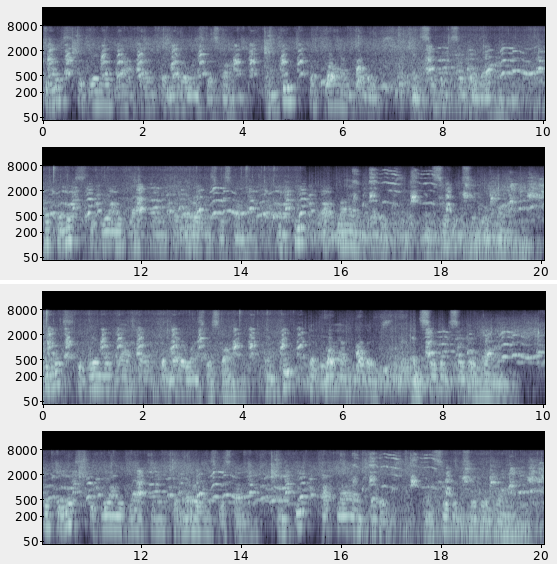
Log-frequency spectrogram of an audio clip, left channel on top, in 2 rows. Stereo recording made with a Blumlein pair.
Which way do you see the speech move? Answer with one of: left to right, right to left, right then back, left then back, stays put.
right to left.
